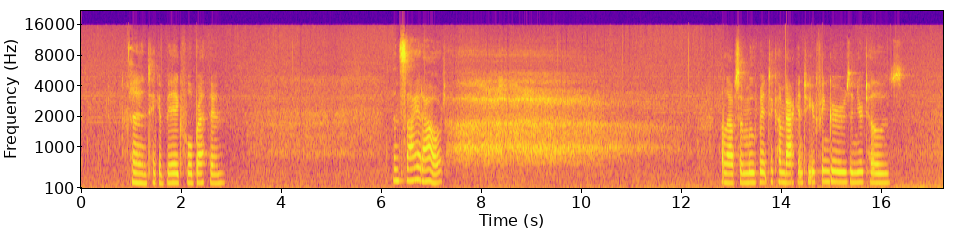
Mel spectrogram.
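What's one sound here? A woman speaks slowly and calmly, close by.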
